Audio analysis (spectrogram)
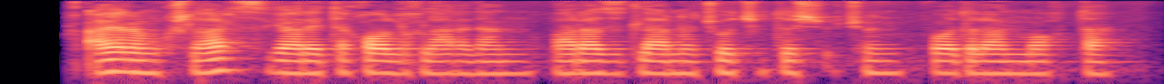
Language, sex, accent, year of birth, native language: Uzbek, male, Toshkent viloyati, 2000, Uzbek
